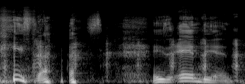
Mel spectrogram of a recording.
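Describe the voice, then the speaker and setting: A man with a low, deep voice talks sports on a casual show. He swears freely and gets animated, often slipping into mock rants as a team owner. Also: extremely slow, gravelly, slightly rough. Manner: animated, profane, riffs in character as a team owner. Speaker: co-host.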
